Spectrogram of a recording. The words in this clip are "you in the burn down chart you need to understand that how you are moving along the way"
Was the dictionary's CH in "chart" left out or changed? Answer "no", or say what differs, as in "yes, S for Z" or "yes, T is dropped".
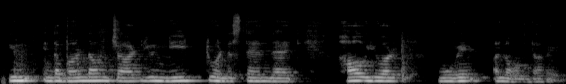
no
